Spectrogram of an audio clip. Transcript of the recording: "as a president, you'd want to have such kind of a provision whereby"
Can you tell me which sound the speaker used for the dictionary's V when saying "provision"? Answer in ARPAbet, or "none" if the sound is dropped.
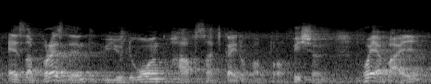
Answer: F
